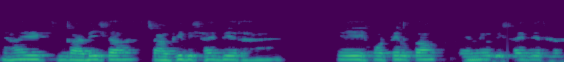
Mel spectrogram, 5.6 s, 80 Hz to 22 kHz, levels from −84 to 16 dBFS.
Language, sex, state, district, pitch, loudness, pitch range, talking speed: Hindi, female, Chhattisgarh, Balrampur, 205 Hz, -26 LUFS, 195-210 Hz, 180 wpm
